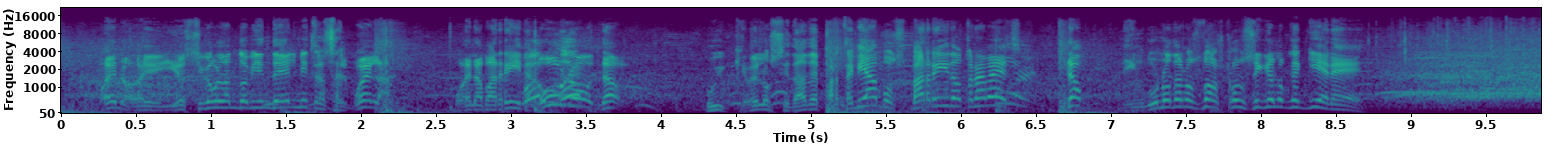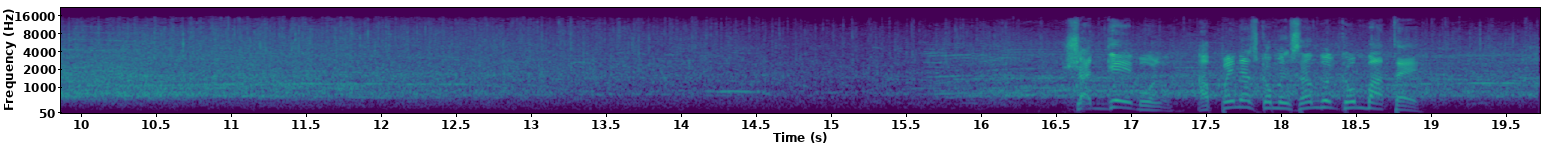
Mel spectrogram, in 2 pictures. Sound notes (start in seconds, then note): 8.7 applause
